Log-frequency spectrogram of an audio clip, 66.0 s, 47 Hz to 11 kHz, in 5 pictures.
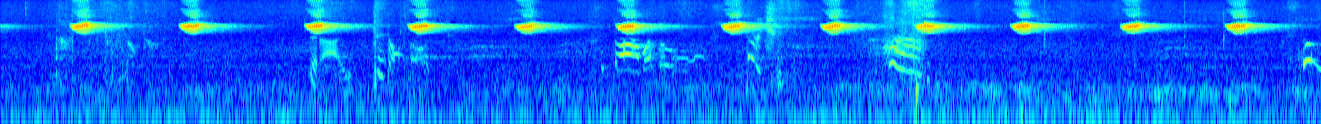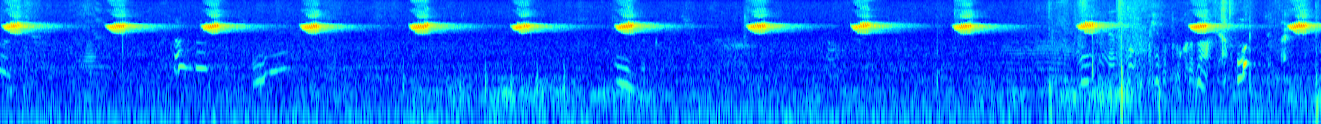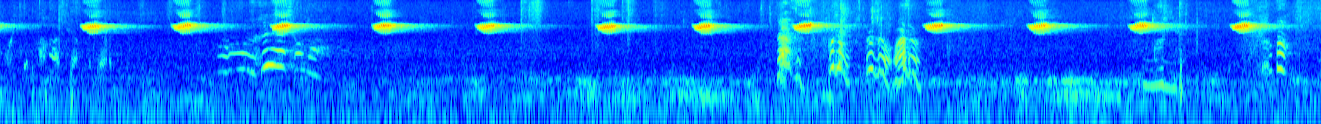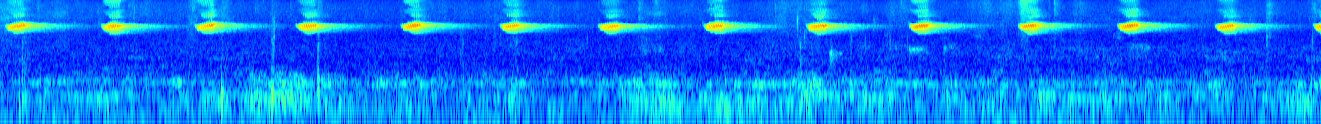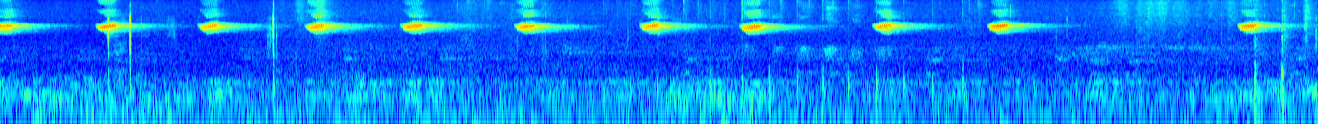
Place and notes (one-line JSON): {"title": "Krzywe, Krzywe, Poland - Bird ?", "date": "2018-07-05 18:10:00", "description": "Bird calling. Recorded on Tascam DR 100 + micbooster Clippy XLR EM172", "latitude": "54.09", "longitude": "23.02", "altitude": "153", "timezone": "GMT+1"}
